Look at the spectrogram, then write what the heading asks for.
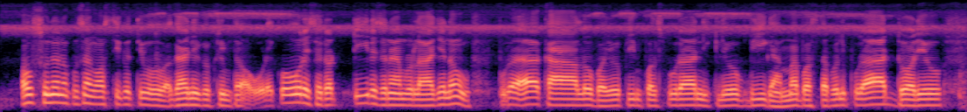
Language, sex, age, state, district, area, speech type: Nepali, male, 30-45, West Bengal, Kalimpong, rural, spontaneous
